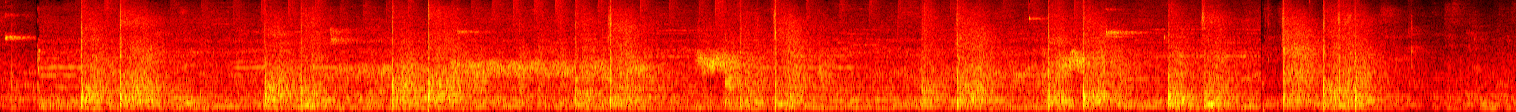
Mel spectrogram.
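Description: Punches smacking into boxing focus pads: sharp hits coming irregularly, singly and in quick combinations.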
